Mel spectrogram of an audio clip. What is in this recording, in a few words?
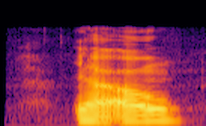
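"cao3", Mandarin Chinese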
